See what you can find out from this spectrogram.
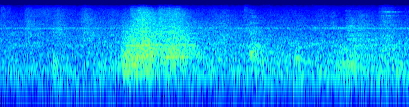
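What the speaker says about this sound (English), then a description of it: "it's getting a little bit more noisy in the kitchen" Busy kitchen of Aqua, a three-Michelin-star restaurant in Germany, hums with steady broadband noise, then a brief louder clatter of activity in the middle. No one speaks.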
